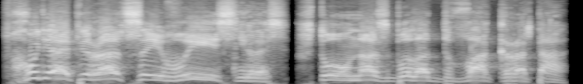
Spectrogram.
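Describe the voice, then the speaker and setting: A man playing a gruff, irritable secret agent in an audiobook, brusque and barking. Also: sits high, big pitch swings, a little slow, fairly bright tone, no room sound, heavily acted. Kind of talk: audiobook character reading.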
